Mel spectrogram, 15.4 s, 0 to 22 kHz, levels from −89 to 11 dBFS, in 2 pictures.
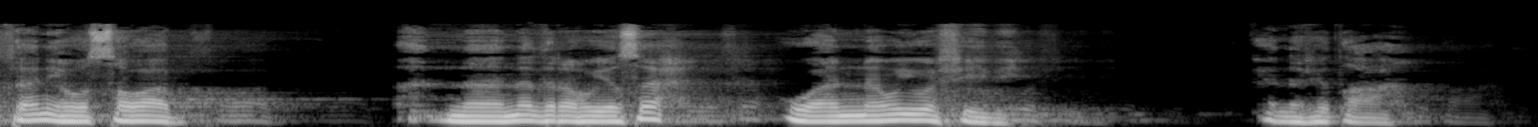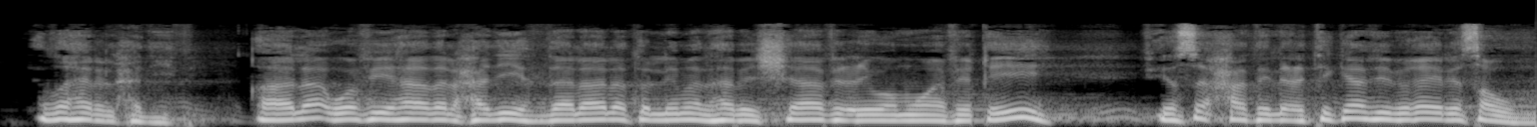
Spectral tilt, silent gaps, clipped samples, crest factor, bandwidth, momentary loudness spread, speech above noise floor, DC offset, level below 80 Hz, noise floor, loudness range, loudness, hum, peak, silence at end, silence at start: -6.5 dB/octave; none; under 0.1%; 10 dB; 11.5 kHz; 14 LU; 55 dB; under 0.1%; -50 dBFS; -70 dBFS; 6 LU; -15 LUFS; none; -4 dBFS; 0 s; 0 s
